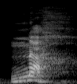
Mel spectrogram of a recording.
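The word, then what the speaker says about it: נָח: You can see the letter nun, which is pronounced as n. Okay, with a kamat, so it's a, na, and the letter chet, ch. Nach.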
